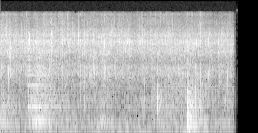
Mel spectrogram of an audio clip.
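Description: Curry leaves and dried red chillies sauté in hot oil in a pan, giving a steady close sizzle with faint stirring scrapes throughout, no voices.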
